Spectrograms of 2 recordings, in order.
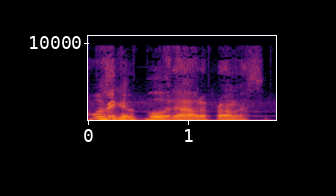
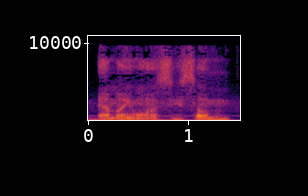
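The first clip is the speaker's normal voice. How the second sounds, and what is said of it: Whispering. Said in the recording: “Whispering”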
